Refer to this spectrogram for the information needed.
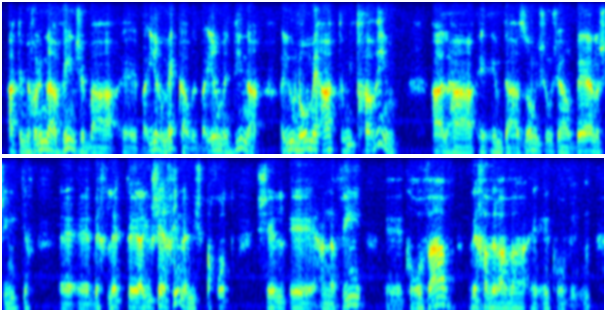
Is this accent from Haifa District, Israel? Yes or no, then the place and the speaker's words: yes; Haifa, Haifa District, Israel; now in Kiryat Tivon, Israel; כחיפאי, כן, אני היום בטבעון, אבל אני במקור חיפאי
